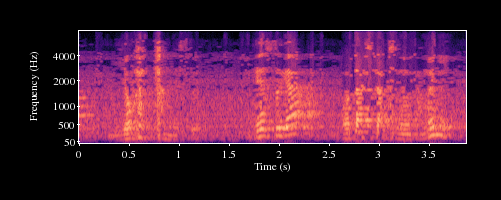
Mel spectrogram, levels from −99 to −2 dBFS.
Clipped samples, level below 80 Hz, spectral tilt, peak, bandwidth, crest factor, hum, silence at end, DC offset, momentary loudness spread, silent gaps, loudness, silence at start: under 0.1%; -64 dBFS; -4 dB/octave; -4 dBFS; 8 kHz; 20 dB; none; 0 s; under 0.1%; 13 LU; none; -22 LUFS; 0 s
